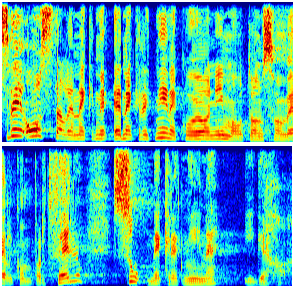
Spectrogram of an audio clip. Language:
Croatian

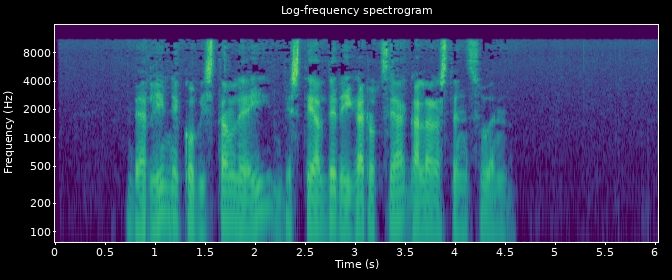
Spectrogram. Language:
Basque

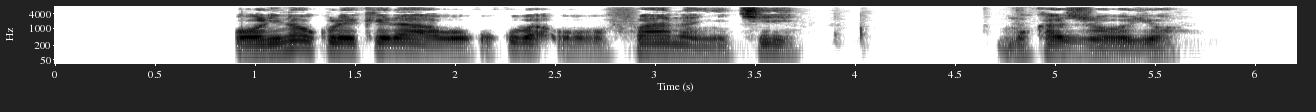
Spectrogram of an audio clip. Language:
Ganda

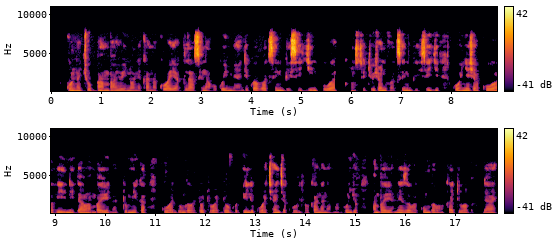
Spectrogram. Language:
Swahili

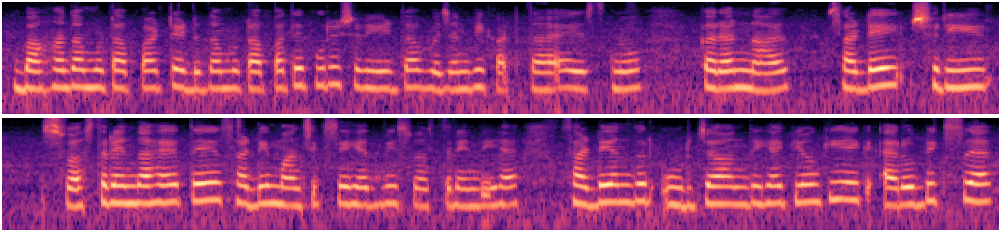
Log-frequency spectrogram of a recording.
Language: Punjabi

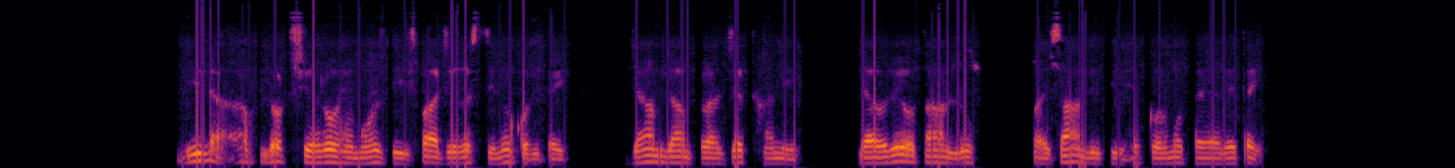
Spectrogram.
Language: Khowar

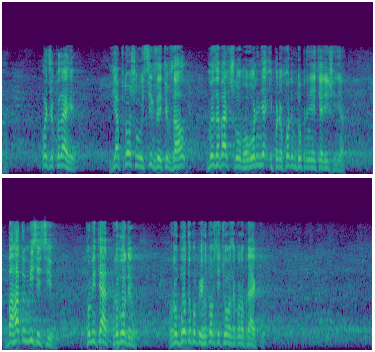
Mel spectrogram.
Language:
Ukrainian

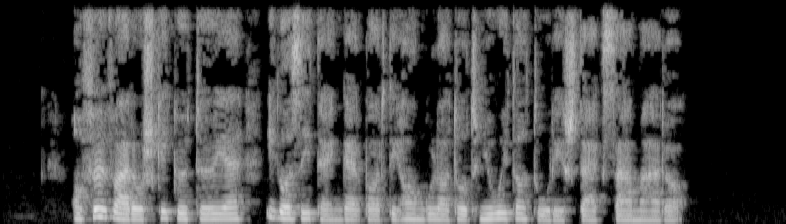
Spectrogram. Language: Hungarian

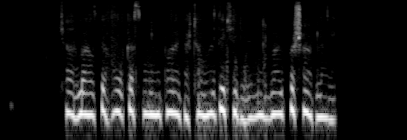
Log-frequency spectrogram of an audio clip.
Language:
Pashto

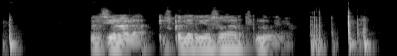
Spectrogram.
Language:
Basque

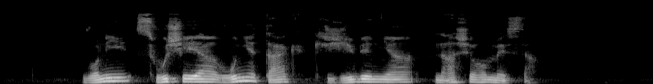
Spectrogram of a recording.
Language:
Upper Sorbian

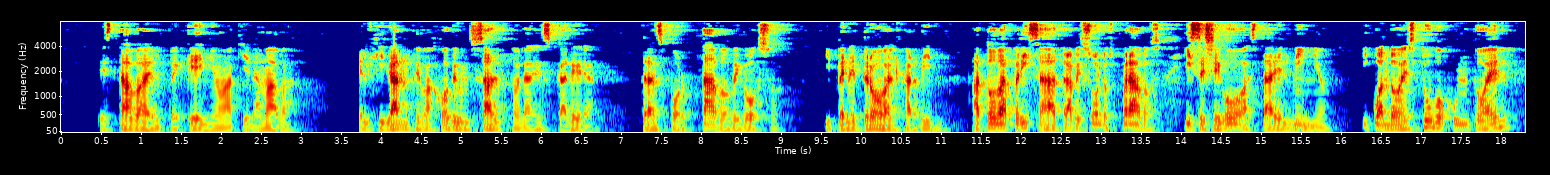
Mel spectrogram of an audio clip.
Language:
Spanish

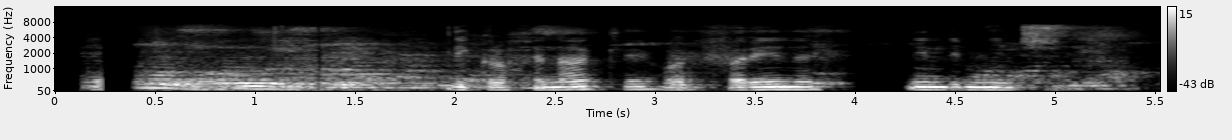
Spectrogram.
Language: Kinyarwanda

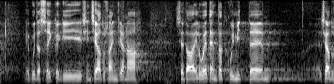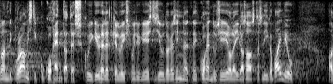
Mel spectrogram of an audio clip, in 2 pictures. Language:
Estonian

